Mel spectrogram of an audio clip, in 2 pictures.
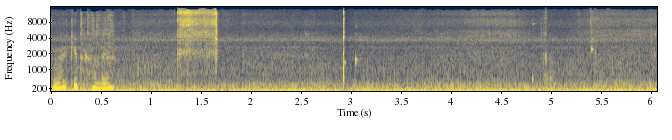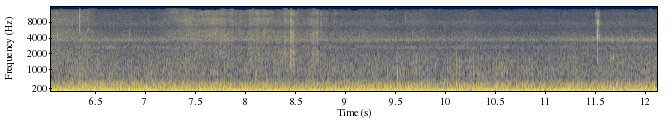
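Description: Steady low hum of a small portable gas stove burning under a grill of charring peppers. A short hissing rustle comes about a second and a half in, and a single sharp click shortly after.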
